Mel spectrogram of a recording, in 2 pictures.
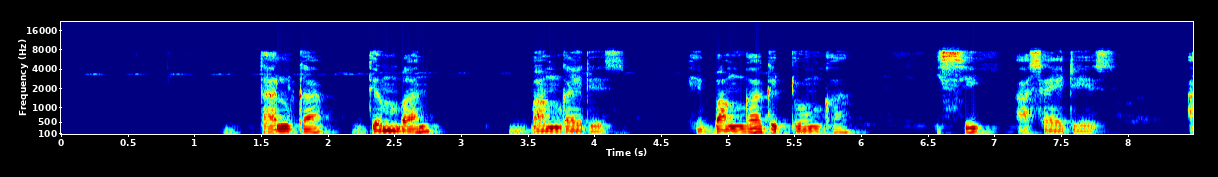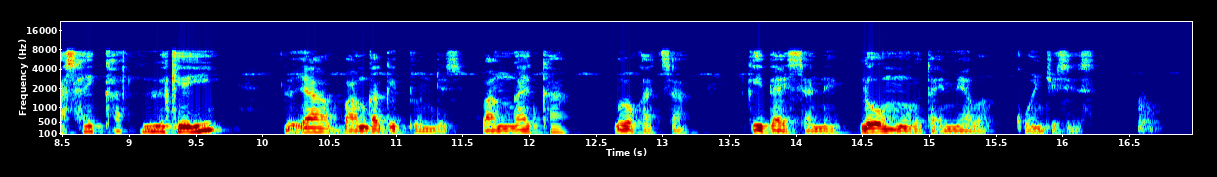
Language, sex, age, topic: Gamo, male, 25-35, agriculture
